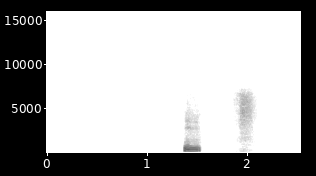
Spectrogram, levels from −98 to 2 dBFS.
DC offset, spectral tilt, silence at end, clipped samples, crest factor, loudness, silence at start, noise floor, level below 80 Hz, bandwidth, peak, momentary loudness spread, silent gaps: under 0.1%; -6 dB/octave; 0.5 s; under 0.1%; 22 dB; -49 LUFS; 1.35 s; under -90 dBFS; under -90 dBFS; 7.2 kHz; -32 dBFS; 17 LU; 1.55-1.86 s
